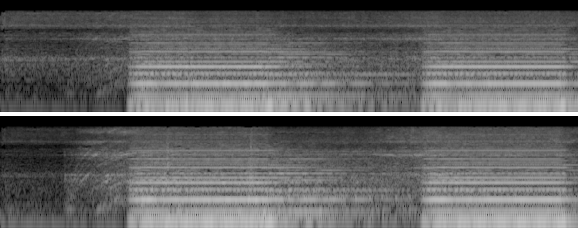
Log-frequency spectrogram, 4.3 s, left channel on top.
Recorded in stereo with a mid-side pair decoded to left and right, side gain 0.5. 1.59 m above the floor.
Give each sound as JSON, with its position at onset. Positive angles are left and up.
{"t": 0.9, "sound": "an alarm", "azimuth_deg": -20, "distance_m": 0.9}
